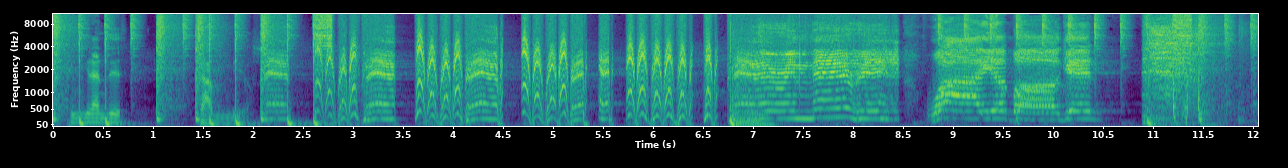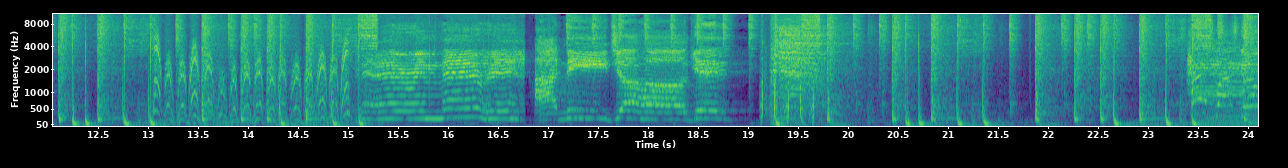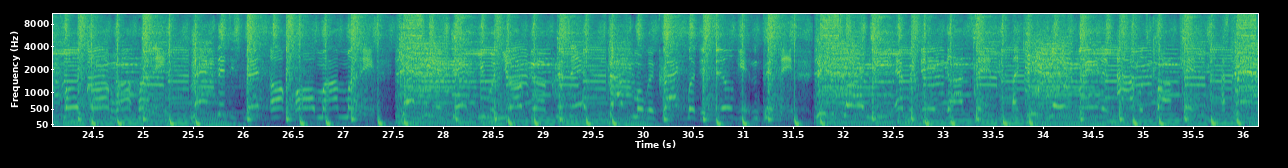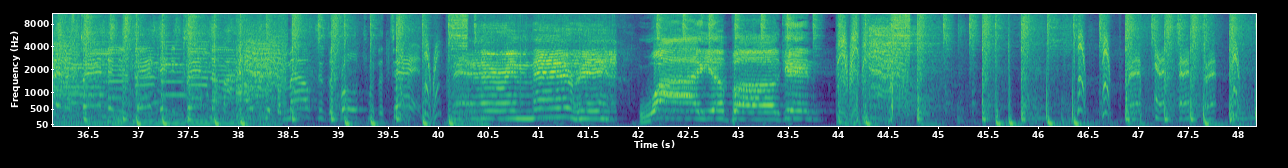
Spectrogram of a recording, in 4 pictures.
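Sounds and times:
choppy turntable scratching: 0.0 - 0.8, 1.4 - 7.4, 10.9 - 11.8, 12.6 - 15.4, 19.0 - 40.9, 43.9 - 45.2, 45.9 - 48.1
loud hip-hop track with cut-up samples and punchy beat: 0.0 - 8.2, 8.8 - 12.0, 12.8 - 16.6, 17.2 - 48.1
speech: 0.2 - 0.8, 1.5 - 2.1, 2.8 - 5.6, 16.4 - 18.9, 40.7 - 43.9.

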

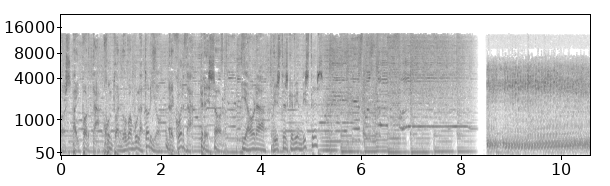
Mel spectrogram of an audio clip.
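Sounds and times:
rhythmic musical passage: 0.0 - 8.1
speech: 0.2 - 6.4
motorcycle engine revving: 8.5 - 10.5.

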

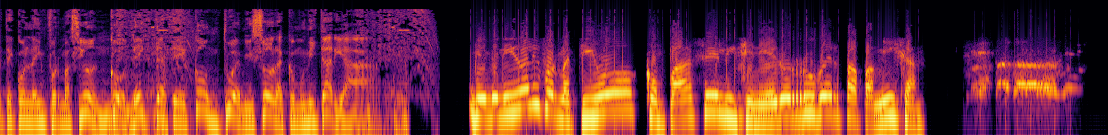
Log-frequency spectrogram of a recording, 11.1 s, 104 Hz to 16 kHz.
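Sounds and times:
speech: 0.0 - 4.1, 4.7 - 9.3
rooster crowing in Cauca Colombia: 9.6 - 11.0.

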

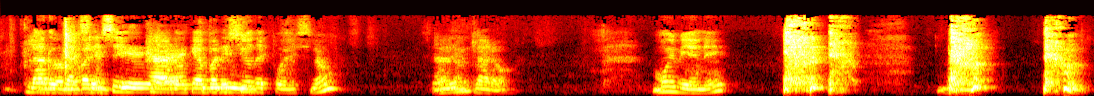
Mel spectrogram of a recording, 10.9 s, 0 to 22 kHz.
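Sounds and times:
speech: 0.2 - 3.5, 4.3 - 5.2, 6.5 - 7.3, 9.4 - 9.8
harsh coughing: 7.8 - 8.7, 9.4 - 10.9
wheezy breath: 8.7 - 9.2.

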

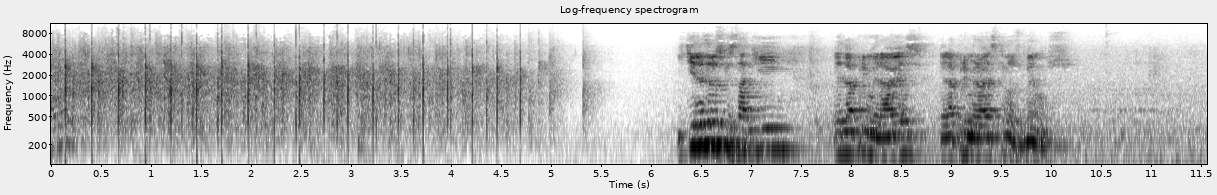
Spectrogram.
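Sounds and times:
crowd applauding: 0.0 - 5.6
sharp standout claps: 0.0 - 5.6
speech: 6.3 - 10.2.

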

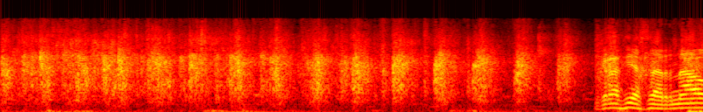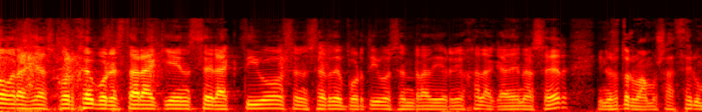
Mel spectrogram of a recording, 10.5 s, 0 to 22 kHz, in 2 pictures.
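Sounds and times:
small group clapping: 0.0 - 6.7
speech: 4.5 - 10.5.

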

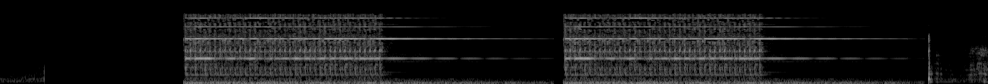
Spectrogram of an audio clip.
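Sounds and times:
old-fashioned telephone bell ringing for incoming call: 1.8 - 9.3.

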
